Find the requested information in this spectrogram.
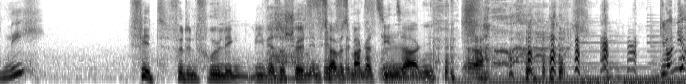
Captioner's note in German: beide lachen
